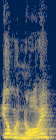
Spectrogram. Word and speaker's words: Illinois: He hails from the great state of Illinois. The S is silent.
